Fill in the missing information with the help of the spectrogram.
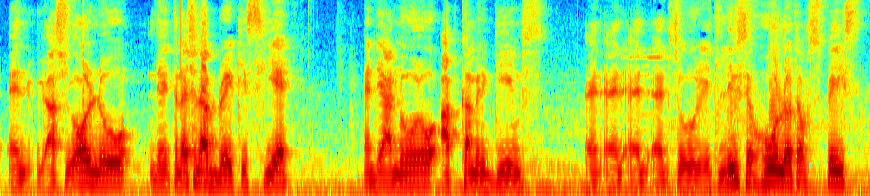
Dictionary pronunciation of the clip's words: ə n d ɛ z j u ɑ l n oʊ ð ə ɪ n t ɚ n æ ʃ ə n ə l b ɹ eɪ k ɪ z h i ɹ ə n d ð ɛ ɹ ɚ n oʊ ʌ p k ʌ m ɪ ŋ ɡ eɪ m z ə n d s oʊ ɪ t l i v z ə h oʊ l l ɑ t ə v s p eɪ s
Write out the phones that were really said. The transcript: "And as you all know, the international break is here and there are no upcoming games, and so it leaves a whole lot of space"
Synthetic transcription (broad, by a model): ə n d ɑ s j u ɑ l n oʊ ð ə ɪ n t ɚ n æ ʃ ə n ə l b ɹ eɪ k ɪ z h i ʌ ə n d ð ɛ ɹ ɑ n oʊ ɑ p k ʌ m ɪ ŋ ɡ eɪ m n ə n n s oʊ ɪ t l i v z ə h oʊ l l ɑ t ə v s p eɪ s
